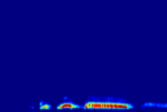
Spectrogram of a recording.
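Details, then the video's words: Spotted dove, male and female birds kept for luring and provoking wild rivals to fight: a short two-note low coo followed by a longer, steady, throbbing hoot, then a faint soft tail note. "cu gáy thúc đấu rút bổi nhanh về cội đấu với bổi"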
